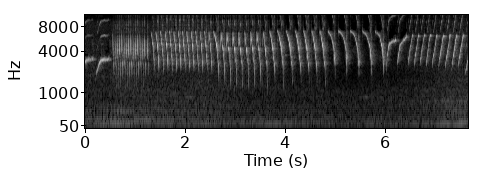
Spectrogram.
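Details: Canary singing a training song: an opening slurred whistle, a dense buzzy trill, then a long run of rapid descending sweeps repeated several times a second, shifting to quicker rising notes near the end.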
